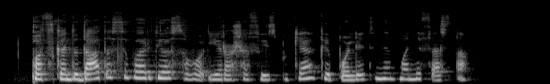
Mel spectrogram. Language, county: Lithuanian, Kaunas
